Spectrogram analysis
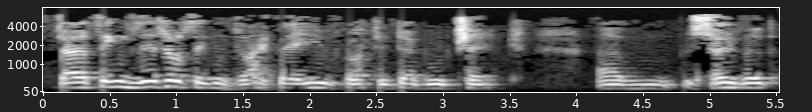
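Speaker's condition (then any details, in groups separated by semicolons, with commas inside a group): Cerebral palsy, mild; speech affected a bit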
